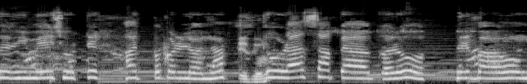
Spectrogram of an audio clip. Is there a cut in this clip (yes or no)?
no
